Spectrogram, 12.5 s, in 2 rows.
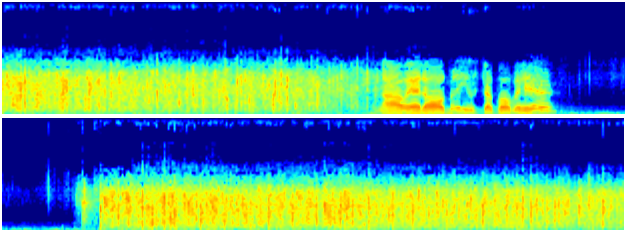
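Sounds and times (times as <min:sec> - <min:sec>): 
studio audience applause: 0:00.0 - 0:04.1, 0:07.0 - 0:12.4
speech: 0:03.8 - 0:05.6.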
